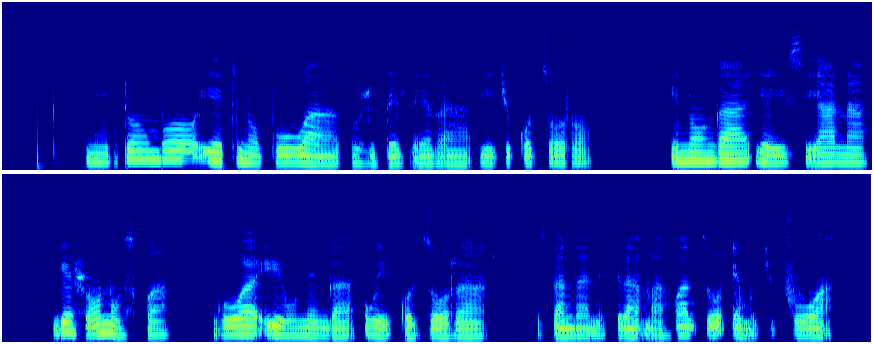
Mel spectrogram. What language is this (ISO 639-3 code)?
ndc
